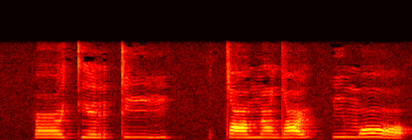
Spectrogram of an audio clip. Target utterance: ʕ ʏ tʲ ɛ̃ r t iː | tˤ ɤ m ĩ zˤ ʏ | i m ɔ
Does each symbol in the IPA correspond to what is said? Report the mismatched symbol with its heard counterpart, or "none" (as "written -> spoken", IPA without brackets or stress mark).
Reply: zˤ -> dˤ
